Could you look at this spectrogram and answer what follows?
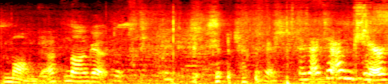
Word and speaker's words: manga: From you, a person who knows about manga and anime, How do you respond? Okay, first of all, it's pronounced manga.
